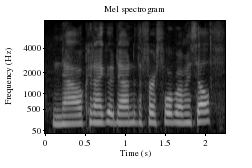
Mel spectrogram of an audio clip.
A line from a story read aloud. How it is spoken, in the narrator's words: he asked eagerly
